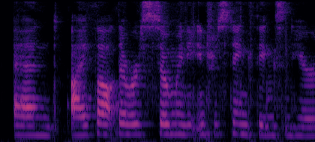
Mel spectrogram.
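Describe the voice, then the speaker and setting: With a Dutch accent, a woman speaks at a moderate pace and a medium pitch. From Netherlands. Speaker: book youtuber. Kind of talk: casual book review vlog. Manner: casual, many fillers.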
